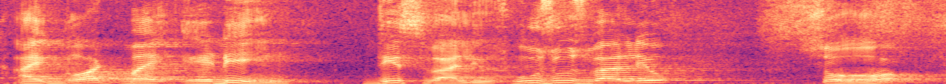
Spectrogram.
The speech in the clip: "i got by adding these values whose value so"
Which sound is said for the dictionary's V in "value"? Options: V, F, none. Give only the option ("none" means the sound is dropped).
V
